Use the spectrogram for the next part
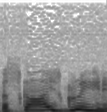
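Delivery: very slow, wondering; dreamy Ally. Acted. Ally gazes at Flower's leaves, very slow dreamy voice. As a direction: drift it out dreamily.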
